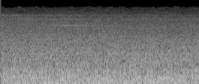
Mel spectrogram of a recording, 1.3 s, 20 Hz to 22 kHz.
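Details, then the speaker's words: Frontier Airlines Airbus A320neo engine after repeated start problems; once started, a steady even turbofan roar with no surging or popping, running smoothly. "well summer was moody there for a little while but she got her act together fired up and that's just going yeah after all that noise watch how quiet this takeoffs gonna be"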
